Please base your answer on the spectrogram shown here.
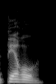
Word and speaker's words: aperitif: every day for the apero. You say apero in a, or aperitif, how do you say it when you want it? Apparitif. Apparitif.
